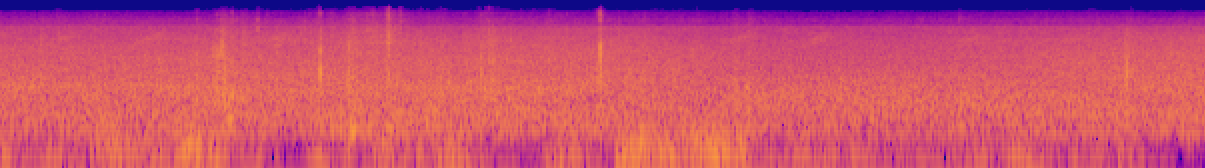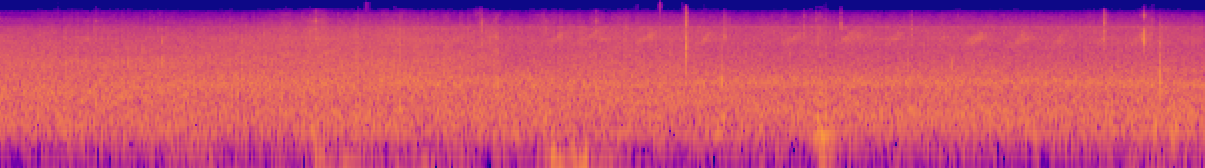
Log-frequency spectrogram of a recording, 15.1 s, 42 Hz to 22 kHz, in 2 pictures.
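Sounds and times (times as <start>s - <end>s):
wind buffeting microphone: 0.0s - 5.5s, 9.5s - 11.6s.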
